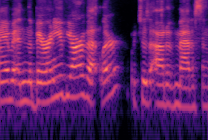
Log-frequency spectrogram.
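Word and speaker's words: Jararvellir: Yes, I am in the Barony of Yarra-Vettler, which is out of Madison, Wisconsin. That's how you pronounce it, Joel.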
